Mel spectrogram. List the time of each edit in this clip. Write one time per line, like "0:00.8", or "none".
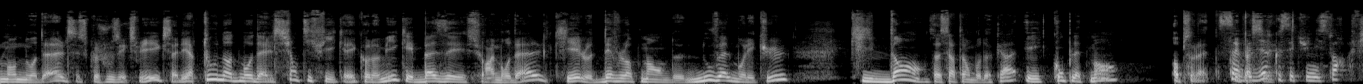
0:02.0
